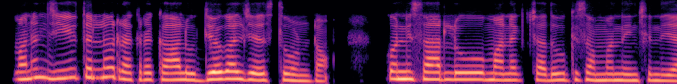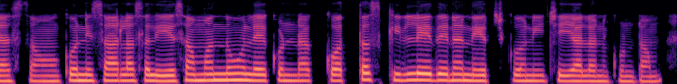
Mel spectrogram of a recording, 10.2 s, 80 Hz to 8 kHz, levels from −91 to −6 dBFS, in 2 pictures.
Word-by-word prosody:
మనం 270 +5 +3
జీవితంలో 305 +3 0
రకరకాల 235 -1 +1
ఉద్యోగాలు 250 +4 +5
చేస్తూ 220 0 0
ఉంటాం. 190 -1 -4 0.5
కొన్నిసార్లు 245 -2 +4 0.2
మనకు 220 -1 -2
చదువుకి 220 +1 -1
సంబంధించింది 215 -1 0
చేస్తాం. 185 0 -5 0.2
కొన్నిసార్లు 205 0 -1
అసలు 200 0 -2
ఏ - - +1
సంబంధం 220 +1 +2
లేకుండా 200 -1 -3 0.2
కొత్త 205 +4 -2
స్కిల్ 220 0 -4
ఏదైనా 215 -1 0
నేర్చుకొని 195 0 -4
చేయాలనుకుంటాం. 180 -2 -5
215 Hz, 125 wpm, -22 LUFS, 195-235 Hz, 0.5 s, ఉద్యోగాలు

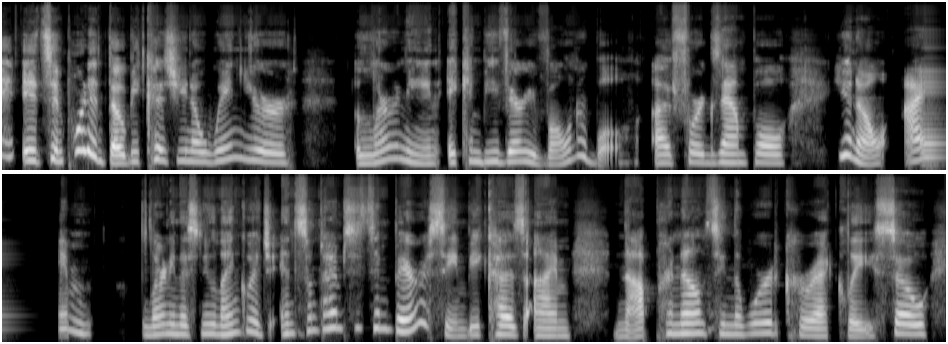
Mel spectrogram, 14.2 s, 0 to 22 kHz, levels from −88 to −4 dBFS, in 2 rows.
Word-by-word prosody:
It's 245 +2 +6
important, 405 - +2
though, 190 -1 +7
because, 240 +4 +1
you 245 - -5
know, 230 -1 -1
when 250 +8 -4
you're 225 -7 -1 0.5
learning, 205 0 -4
it 205 - -1
can 235 +1 -2
be 230 +1 -5
very 230 0 -1
vulnerable, 195 - -8 0.2
uh, 195 0 +1
for 210 +3 -1
example, 205 -1 0 0.3
you 375 +1 0
know, - - +1
I 160 0 +2 0.4
am 275 -9 -6 0.4
learning 220 +3 -1
this 210 0 +4
new 225 0 -3
language, 235 +3 -1
and 225 +1 -4
sometimes 335 +7 +3
it's 355 -1 -3
embarrassing, 285 - +2
because 200 0 +1
I'm 175 -1 -1 0.3
not 170 +3 0
pronouncing 230 -1 +1
the 215 - -4
word 235 +2 -4
correctly, 170 -3 -2
so 225 -1 +4
220 Hz, 155 wpm, -23 LUFS, 195-245 Hz, 0.5 s, though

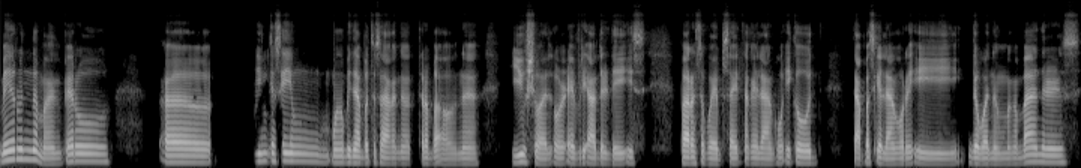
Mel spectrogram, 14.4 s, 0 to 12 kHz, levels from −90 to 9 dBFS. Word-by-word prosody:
Meron 190 +4 +2
naman 105 -11 0
pero, 150 -1 0 0.7
ah, 130 -1 +4 0.6
yun 150 +1 -3
kasi 160 0 +1
yung 145 -3 -5
mga 130 0 +1
binabato 125 -2 +2
sa 115 -2 +3
akin 110 0 -3
na 110 0 -2
trabaho, 105 -2 -1
na 105 0 -2 0.5
usual 125 -7 +2
or 110 0 +1
every 110 +2 +1
other 110 -1 +3
day 105 0 -1
is 455 0 -4 0.5
para 120 -1 +7
sa 125 +3 -4
website 105 +1 0
na 110 - 0
kailangan 105 -2 +1
kong 115 +3 -4
i-code, 120 -2 0 0.5
tapos - - +2
kailangan 105 -3 +3
ko 110 - +1
rin 110 - -1
igawan 105 0 -1
ng 105 0 -3
mga 105 0 -5
banners. 135 -1 +1
120 Hz, 145 wpm, -25 LUFS, 105-135 Hz, 0.7 s, para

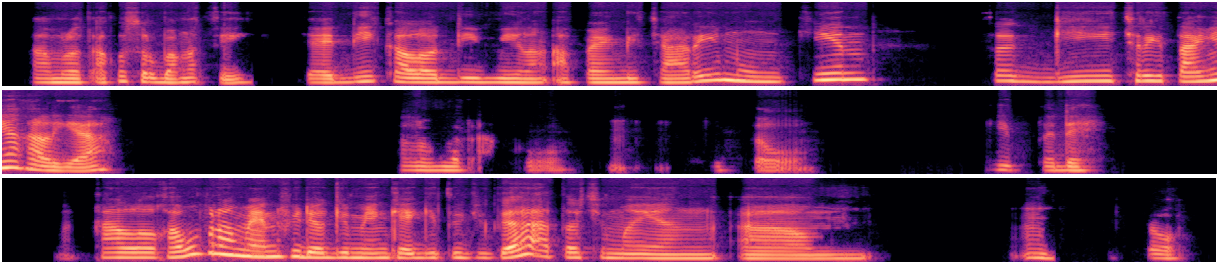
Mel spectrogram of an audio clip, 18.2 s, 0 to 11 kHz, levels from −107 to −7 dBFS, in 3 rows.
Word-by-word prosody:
eee, 150 - -5
menurut 150 0 +1
aku 150 +5 -6
seru 170 -4 -3
banget 160 +3 -2
sih. 135 +2 -4 0.3
Jadi 150 +5 -1
kalau 160 -3 +3
dibilang 155 -2 -1
apa 150 -1 -3
yang 150 - 0
dicari 150 +8 -1
mungkin 240 +6 +2 0.6
segi 195 0 -2
ceritanya 210 +3 +3
kali 150 -6 +2
ya. 170 +7 0 1.4
Kalau 160 -1 -6
menurut 150 0 -5
aku - - -22 0.4
mhm, - - -27 0.4
gitu. - - -14 1.1
Gitu 165 -3 -13
deh. 145 0 -2 0.9
Nah, - - -26
kalau, 185 0 +3
kamu 200 +8 +4
pernah 325 -4 +6
main 220 -1 +6
video 205 -5 +3
game 185 -1 +1
yang 180 - -1
kayak 175 -1 +1
gitu 185 - -6
juga 180 +2 +5 0.2
atau 190 -2 -2
cuma 175 -3 -4
yang, 150 0 0 0.2
mmm 145 0 -2 0.8
mhm, 175 -1 -4 0.5
tuh. 155 -1 -7
170 Hz, 135 wpm, -23 LUFS, 150-190 Hz, 1.4 s, pernah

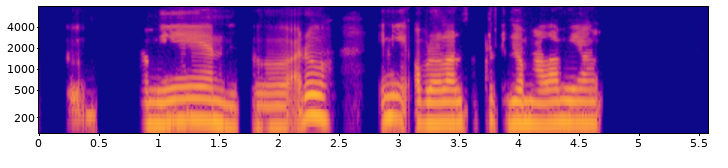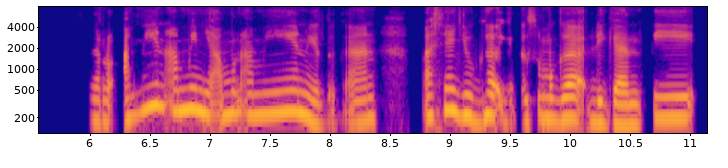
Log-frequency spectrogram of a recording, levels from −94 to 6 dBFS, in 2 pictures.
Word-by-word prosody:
gitu. 475 - -25 0.6
Amin, 180 +3 +1 0.2
gitu. 145 0 -12 0.3
Aduh, 215 +1 +4 0.5
ini 200 +2 +2 0.2
obrolan 165 0 +2
sepertiga 175 -2 -3
malam 165 +1 +1 0.2
yang 170 0 0 1.4
ter 180 -1 -5 0.2
amin 270 +10 +2
amin 260 -1 +3
ya - - -4
ampun 230 +2 0
amin 230 +1 +1
gitu 155 - -11
kan, 180 +3 -4 0.4
Mas 215 +3 -3
nya 260 - +4
juga 215 -3 +2
gitu, 175 +1 -9
semoga 195 +1 +2
diganti 170 +4 0
190 Hz, 125 wpm, -19 LUFS, 170-220 Hz, 1.4 s, Aduh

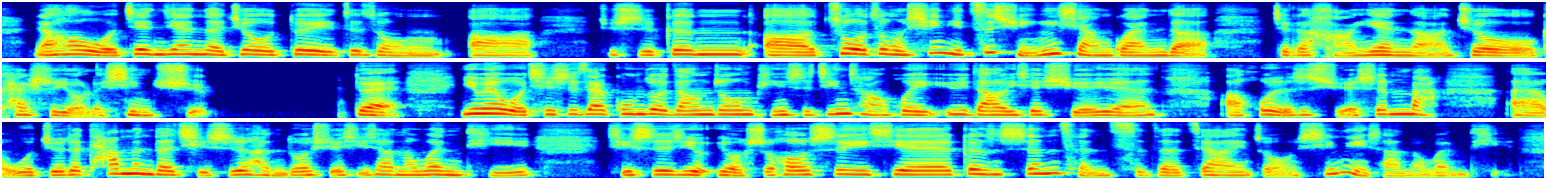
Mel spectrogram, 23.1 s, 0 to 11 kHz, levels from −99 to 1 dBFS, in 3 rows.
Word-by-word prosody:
然 200 - +1
后 240 -1 +3
我 180 -2 +4
渐 240 +6 +3
渐 255 0 +2
地 225 -3 +2
就 220 0 +1
对 220 -2 +3
这 225 +4 -2
种 205 +5 -5
呃， 175 -2 -4 0.3
就 215 - -10
是 210 -1 -3
跟 240 +2 +3
呃， 190 -2 +2
做 265 +8 +5
这 270 - +1
种 230 - +3
心 320 +8 -1
理 250 - +4
咨 355 +10 -2
询 290 -7 +1
相 225 -10 -1
关 180 0 -1
的 180 - -1 0.3
这 200 - -4
个 190 - -2
行 190 -1 -6
业 210 0 +3
呢 170 -2 -3
就 180 -2 +1
开 215 +3 -4
始 210 -2 -3
有 180 - -1
了 185 - -8
兴 205 -2 0
趣。 350 - -6 0.7
对， - - +3 0.3
因 280 +2 +6
为 290 - +8
我 225 -6 +6
其 235 +4 -2
实 250 +2 -3
在 250 0 +2
工 260 +2 +1
作 260 -3 +3
当 230 +1 +2
中， 240 0 +2
平 215 -2 -2
时 215 -1 -5
经 265 +5 +3
常 205 -8 -4
会 215 -3 +1
遇 245 +3 -2
到 215 -2 +2
一 205 - +1
些 220 +1 -1
学 185 -3 -2
员， 185 +1 0 0.3
啊， - - -5
或 220 +4 0
者 - - -1
是 215 - -4
学 205 -3 -4
生 250 +7 +2
吧， 230 -8 +1 0.3
呃， 175 -3 -4
我 185 - -2
觉 205 +2 +1
得 225 +1 0
他 275 +6 -1
们 280 -1 +7
的 225 -3 +3
其 210 -4 -3
实 215 +6 0
很 205 -1 -3
多 200 +1 -1
学 210 0 -4
习 210 - -7
上 225 -2 -2
的 205 - 0
问 215 -1 +2
题， 190 -1 -6 0.3
其 - - -3
实 225 +2 +2
有 215 -1 +2
有 190 -4 +1
时 195 - -2
候 230 +2 +1
是 240 +2 -1
一 230 -1 +1
些 230 0 +2
更 250 0 +2
深 280 +6 +2
层 185 - -7
次 185 +1 -8
的 180 -2 -4
这 190 +5 -4
样 190 -2 -2
一 - - -5
种 160 -2 -8
心 270 +8 -2
理 295 -9 -1
上 165 -2 -9
的 - - -11
问 170 - -8
题。 - - -19
215 Hz, 275 characters per minute, -19 LUFS, 190-240 Hz, 0.7 s, 为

